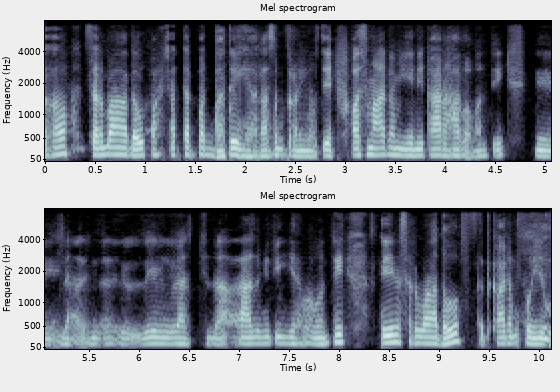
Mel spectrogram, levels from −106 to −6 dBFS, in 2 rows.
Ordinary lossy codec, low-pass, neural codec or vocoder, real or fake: none; 7.2 kHz; codec, 16 kHz, 1 kbps, FreqCodec, larger model; fake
